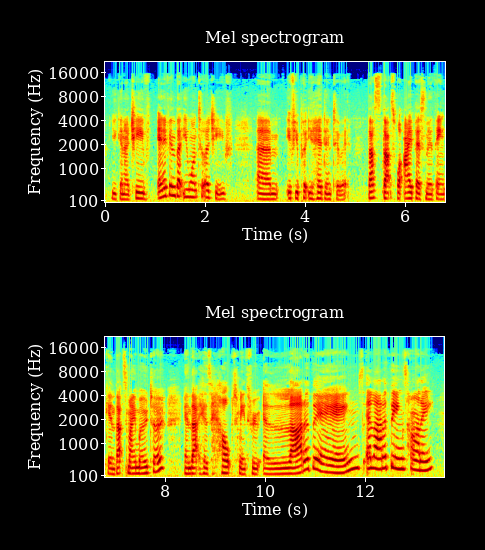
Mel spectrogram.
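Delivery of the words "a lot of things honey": higher-pitched fake American accent. Speaker sharing their personal motto, slipping into a put-on American accent. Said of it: "why did I just put my American accent on".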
